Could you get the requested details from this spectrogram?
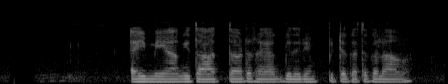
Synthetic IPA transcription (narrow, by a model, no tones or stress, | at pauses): æjmejaːɡet̪aːt̪ːaːʈəɾajaɡːəd̪əɾimpiʈəɡat̪əkəlaːmə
